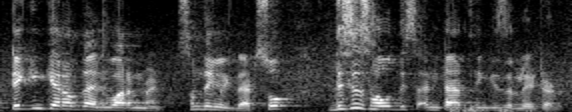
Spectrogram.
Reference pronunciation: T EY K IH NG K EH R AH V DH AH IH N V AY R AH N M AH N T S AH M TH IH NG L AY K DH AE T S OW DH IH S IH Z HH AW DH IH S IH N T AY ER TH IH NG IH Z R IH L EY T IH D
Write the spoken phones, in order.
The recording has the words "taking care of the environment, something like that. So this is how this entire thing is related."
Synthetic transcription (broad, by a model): T EY K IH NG K EH R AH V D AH IH N V AY R AH N M AH N T S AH M T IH NG L AY K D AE T S OW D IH S IH Z HH AW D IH S IH N T AY ER T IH NG IH Z R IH L EY T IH D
